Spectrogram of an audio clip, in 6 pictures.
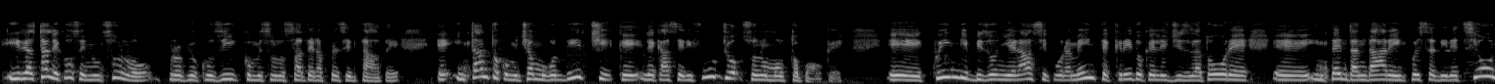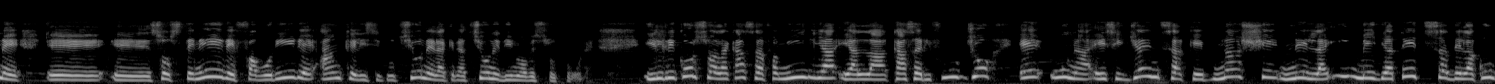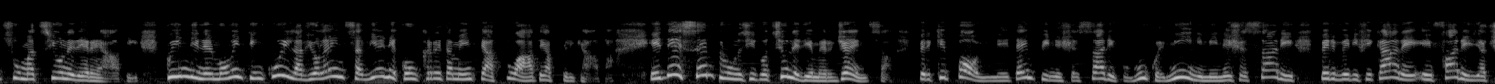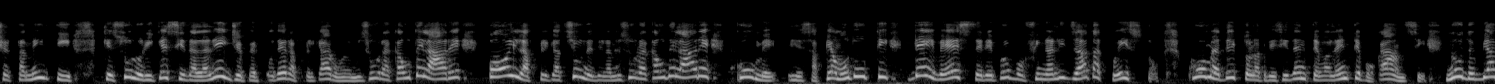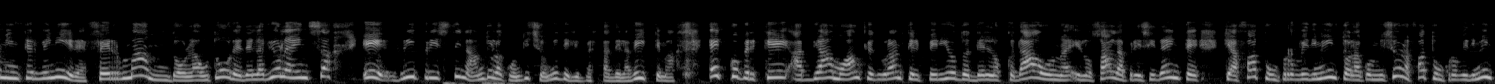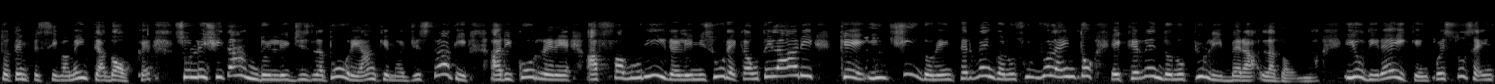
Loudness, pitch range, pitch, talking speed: -27 LUFS, 215-310 Hz, 250 Hz, 145 wpm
